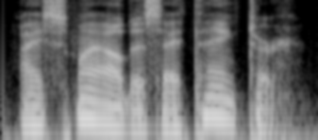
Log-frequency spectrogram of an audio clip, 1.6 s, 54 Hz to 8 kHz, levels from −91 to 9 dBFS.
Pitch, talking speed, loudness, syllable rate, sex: 95 Hz, 225 wpm, -16 LUFS, 5.9 syllables/s, male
